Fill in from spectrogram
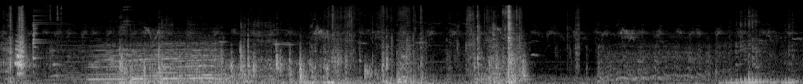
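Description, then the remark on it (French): Cattle moo in a farmyard at the edge of a small village of 500 inhabitants, about 45 minutes by car from Paris: one long drawn-out low call followed by clanks, shuffling and knocking noises, with a faint engine-like rumble in the background and no talking. “Le papa de Clara est agriculteur et sa ferme est en lisière d'un village de 500 habitants”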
